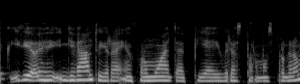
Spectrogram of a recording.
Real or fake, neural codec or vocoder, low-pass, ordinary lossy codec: fake; vocoder, 22.05 kHz, 80 mel bands, WaveNeXt; 7.2 kHz; Opus, 32 kbps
